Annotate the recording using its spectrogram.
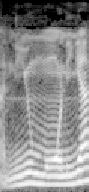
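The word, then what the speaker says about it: pneumonia: फिर ऐसे पूर्व पिया आए तो पी हमेशा साइलेंट होगा जैसे की पीएनबीडब्लयम निया न्यू मोनिया तो यहां पे देखिए एन एन यहां पर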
